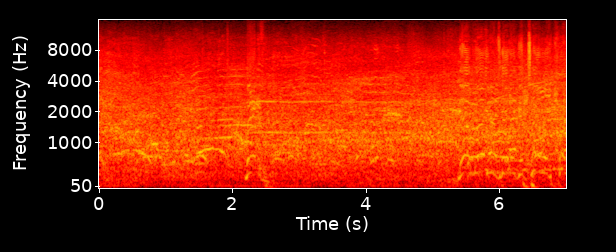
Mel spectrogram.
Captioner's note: crowd chatter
